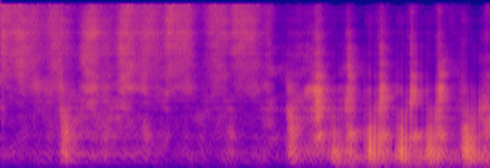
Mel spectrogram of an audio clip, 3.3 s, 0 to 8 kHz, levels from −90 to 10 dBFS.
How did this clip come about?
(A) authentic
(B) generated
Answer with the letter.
B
